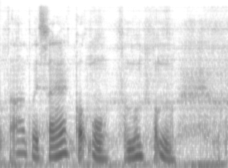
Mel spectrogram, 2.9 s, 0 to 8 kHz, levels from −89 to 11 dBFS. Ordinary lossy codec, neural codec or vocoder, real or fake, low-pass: none; autoencoder, 22.05 kHz, a latent of 192 numbers a frame, VITS, trained on many speakers; fake; 7.2 kHz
